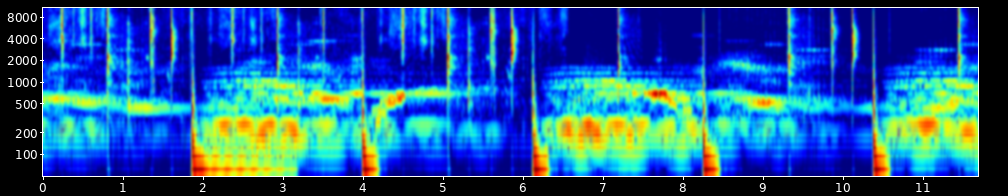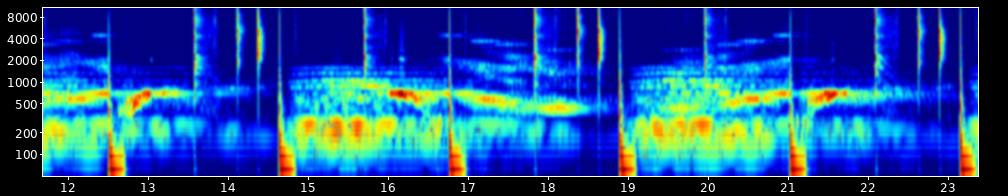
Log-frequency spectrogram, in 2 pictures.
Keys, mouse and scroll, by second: 0.9 click, 1.4 ctrl+r, 7.9 click, 8.1-11.4 middle drag, 10.2 ctrl+r, 11.4 click, 11.6 middle click, 12.1 s, 14.3 middle click, 15.0-16.3 drag, 17.5-19.8 middle drag, 19.3 x, 19.8-21.5 drag, 21.5 middle click, 22.2 click, 22.3 scroll up 2.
